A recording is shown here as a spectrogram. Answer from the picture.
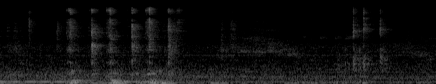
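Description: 44-inch Hunter ceiling fan humming as it spins, with a run of sharp clicks and rattles as its pull chain is yanked; the hum fades out about a second and a half in, and a few more clicks come near the end.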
